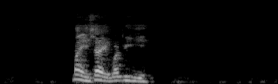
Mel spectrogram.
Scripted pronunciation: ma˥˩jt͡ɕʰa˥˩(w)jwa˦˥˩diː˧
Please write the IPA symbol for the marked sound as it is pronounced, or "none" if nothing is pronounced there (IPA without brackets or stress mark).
none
